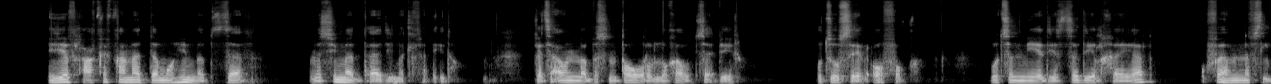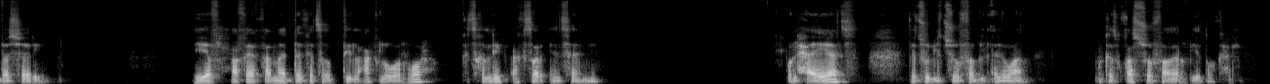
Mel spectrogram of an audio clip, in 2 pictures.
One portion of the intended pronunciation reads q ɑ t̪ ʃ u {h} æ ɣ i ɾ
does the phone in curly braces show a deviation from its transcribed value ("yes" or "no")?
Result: yes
